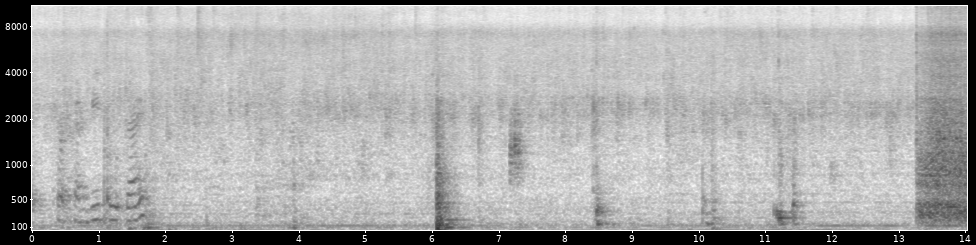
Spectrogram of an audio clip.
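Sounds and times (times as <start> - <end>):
knocks on kitchen counter: 6.0 - 6.5.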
